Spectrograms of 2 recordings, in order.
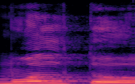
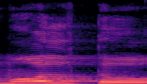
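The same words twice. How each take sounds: Both takes have the same delivery.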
